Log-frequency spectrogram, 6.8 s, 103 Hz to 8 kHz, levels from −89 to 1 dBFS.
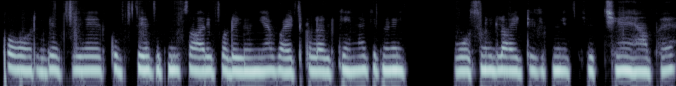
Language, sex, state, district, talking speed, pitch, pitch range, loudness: Hindi, female, Uttar Pradesh, Jyotiba Phule Nagar, 175 wpm, 225 Hz, 220-230 Hz, -23 LUFS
